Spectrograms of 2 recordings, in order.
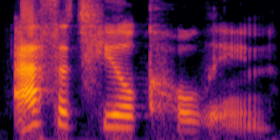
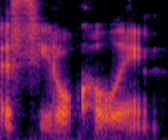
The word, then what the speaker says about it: acetylcholine: in your head yet it's acetel choline not acetylcholine acetel acetel choline okay or atil choline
